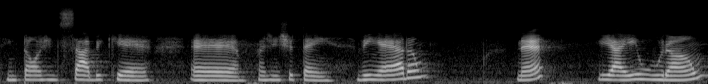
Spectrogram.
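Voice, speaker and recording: A woman with a Brazilian Portuguese accent gives a recorded university lecture. Her voice sits fairly high, and she explains step by step, closing phrases with small tag questions to her listeners.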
